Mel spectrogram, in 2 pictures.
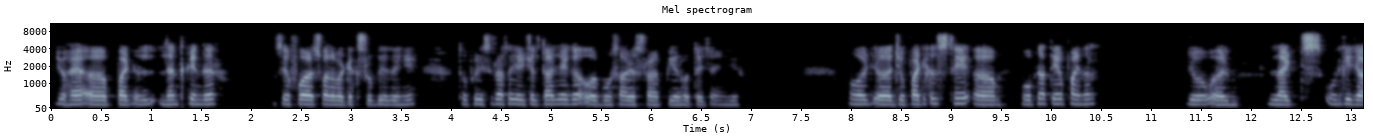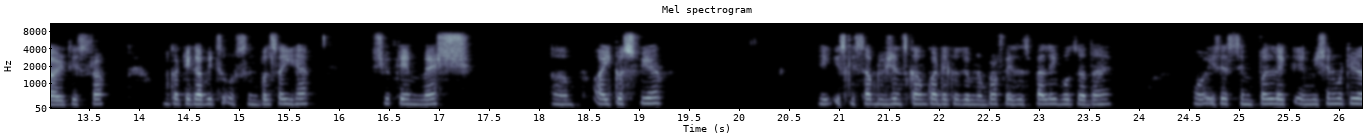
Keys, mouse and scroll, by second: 2.3-5.5 drag, 9.3-11.1 drag, 11.1 scroll down 1, 12.5 scroll down 2, 13.7-14.2 scroll down 3, 23.7 click, 25.6 click.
